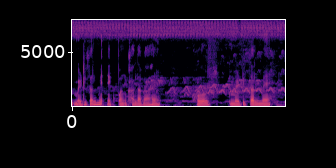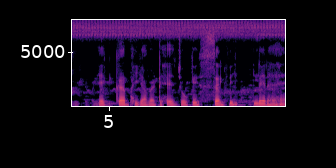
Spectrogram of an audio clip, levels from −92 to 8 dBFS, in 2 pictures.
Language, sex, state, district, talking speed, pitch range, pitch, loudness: Hindi, male, Bihar, Sitamarhi, 140 wpm, 115-130 Hz, 125 Hz, -36 LUFS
